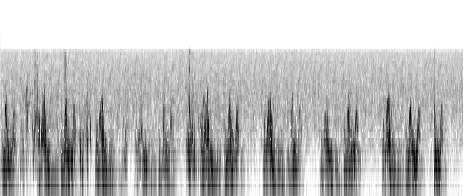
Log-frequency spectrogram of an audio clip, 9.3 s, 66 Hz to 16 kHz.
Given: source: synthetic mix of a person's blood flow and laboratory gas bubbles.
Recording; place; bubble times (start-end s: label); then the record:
Doppler ultrasound of blood flow; precordium
0.38-0.77 s: bubbles
1.27-1.42 s: bubbles
1.57-1.84 s: bubbles
3.71-4.21 s: bubbles
From the record:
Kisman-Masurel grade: 221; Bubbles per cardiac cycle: several, 3 to 8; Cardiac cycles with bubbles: 10 to 50%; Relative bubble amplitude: barely perceptible (0.100 to 0.250); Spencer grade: 2 (many but less than half of the cardiac periods contain bubble signals, singularly or in groups); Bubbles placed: anywhere in the cardiac cycle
